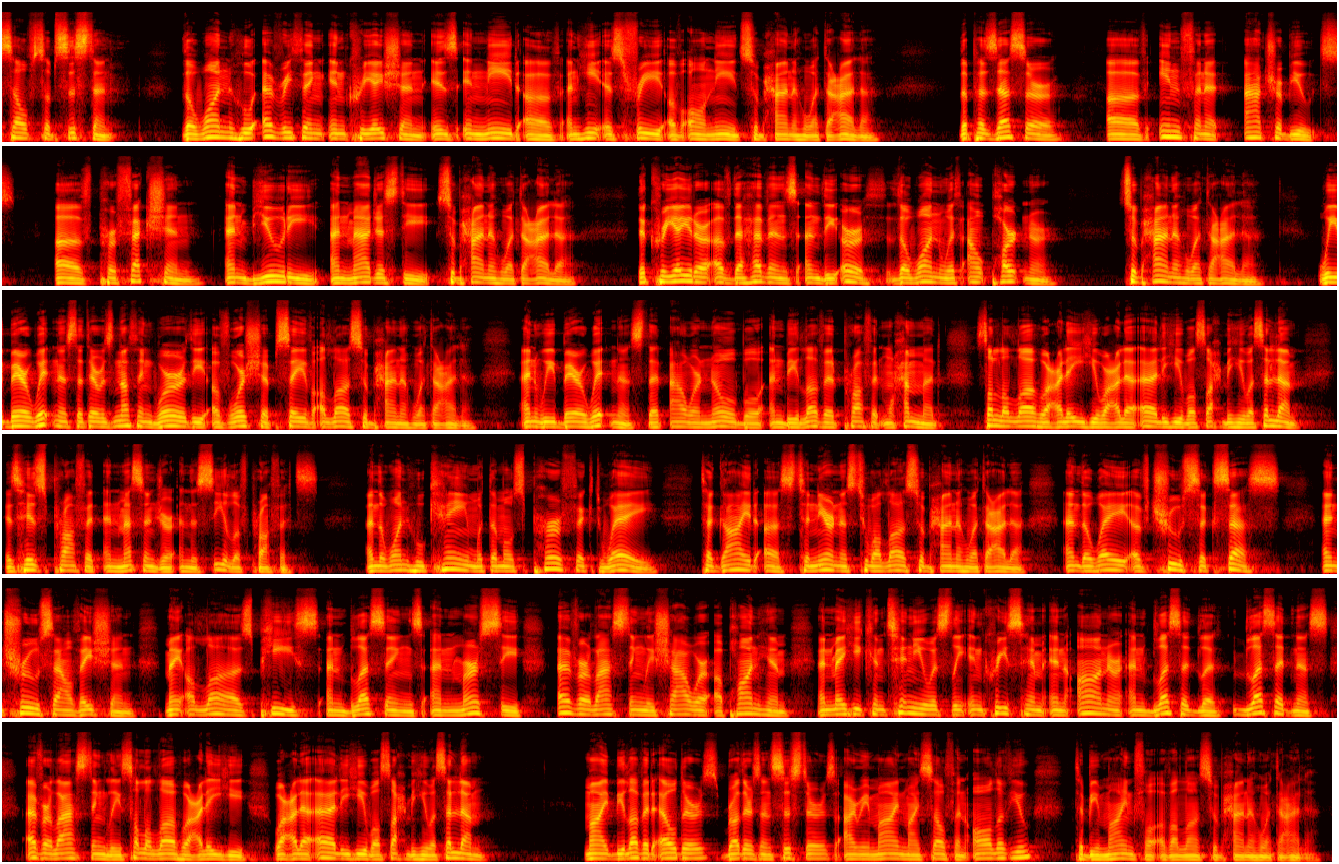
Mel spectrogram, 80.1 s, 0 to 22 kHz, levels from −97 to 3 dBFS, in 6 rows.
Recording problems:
abrupt cut into speech; at the start

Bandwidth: 16 kHz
